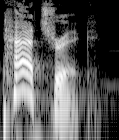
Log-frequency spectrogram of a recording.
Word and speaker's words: Patrick: But my full name is, of course, Patrick, with this kind of chur, chur sound.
